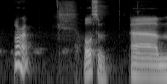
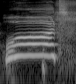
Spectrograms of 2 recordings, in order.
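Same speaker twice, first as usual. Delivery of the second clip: much higher disbelieving what; shocked; 3 dB louder than usual. Real, not acted. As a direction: cry out in disbelief. Shocked at frozen in fear.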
